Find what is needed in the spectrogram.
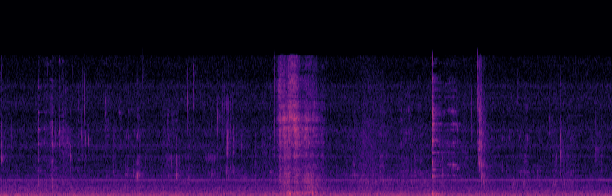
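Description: Close-up eating sounds: chewing a mouthful of spaghetti, with a short louder mouth noise about halfway through. Later come a few light clicks of a metal fork against the plate.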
